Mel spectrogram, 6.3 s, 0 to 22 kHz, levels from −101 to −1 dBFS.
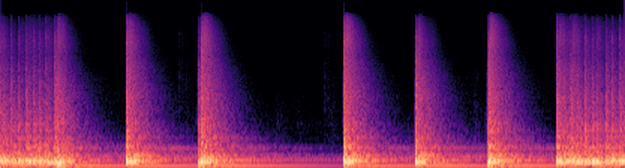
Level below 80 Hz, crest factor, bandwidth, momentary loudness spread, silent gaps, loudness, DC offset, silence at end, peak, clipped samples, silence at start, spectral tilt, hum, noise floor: -30 dBFS; 16 dB; 10 kHz; 18 LU; none; -17 LUFS; under 0.1%; 0 s; 0 dBFS; under 0.1%; 0 s; -9 dB/octave; none; -44 dBFS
